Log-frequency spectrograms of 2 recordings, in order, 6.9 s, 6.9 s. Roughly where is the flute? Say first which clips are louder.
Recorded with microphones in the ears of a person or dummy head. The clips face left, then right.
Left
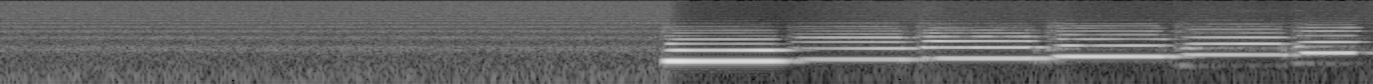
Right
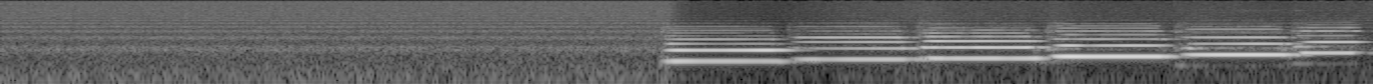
Left 8 dB; centre.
